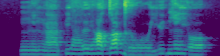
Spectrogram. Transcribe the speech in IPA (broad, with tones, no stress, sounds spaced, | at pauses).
ŋ ĩ˩ ŋ æ̃˩ p j æ̤˦ l e̤˦ ɐ̯ dˤ u˥ ɡ ɯ˩ w u˩ j y˥ ɟ ĩ˥ j o˨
